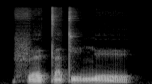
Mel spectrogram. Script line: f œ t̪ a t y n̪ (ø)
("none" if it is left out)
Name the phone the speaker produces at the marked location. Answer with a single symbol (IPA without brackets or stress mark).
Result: ø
